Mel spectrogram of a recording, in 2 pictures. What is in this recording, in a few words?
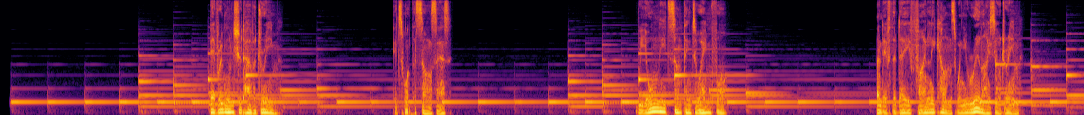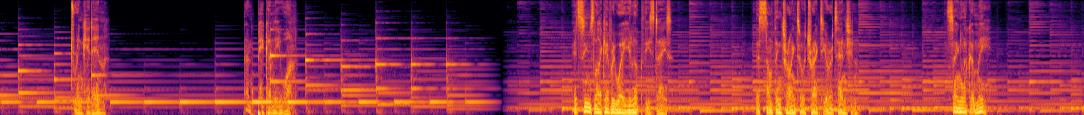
tv commercial reel; 60s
